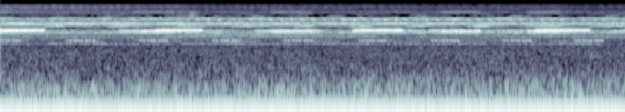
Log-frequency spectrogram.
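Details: Crickets chirping in a peaceful park at evening, a dense layered chorus of steady high trilling bands with pulsed chirps repeating about every second over faint low rumble.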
